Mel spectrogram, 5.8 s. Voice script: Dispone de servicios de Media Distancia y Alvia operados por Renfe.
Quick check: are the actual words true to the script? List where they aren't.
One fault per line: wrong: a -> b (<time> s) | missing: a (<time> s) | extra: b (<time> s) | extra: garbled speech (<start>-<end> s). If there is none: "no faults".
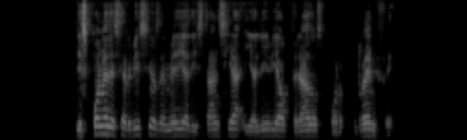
no faults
